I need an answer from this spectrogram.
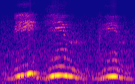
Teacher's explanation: এই গিনে জোর, বিগিন জোর হয়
